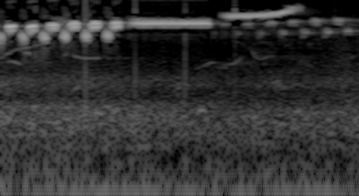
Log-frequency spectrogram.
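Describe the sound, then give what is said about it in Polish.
A corn bunting sings: rapid high ticking notes run into a dry, jingling trill, then a brief higher sustained note. The bird is heard alone, without talk. “usłyszeliśmy tego cznadla dzięki Tomaszowi Ogrodowczykowi”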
